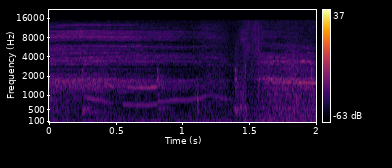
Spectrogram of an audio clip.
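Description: Faint, wheezy breathing from an elderly woman, with thin wavering whistles in the breath over a low hiss.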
